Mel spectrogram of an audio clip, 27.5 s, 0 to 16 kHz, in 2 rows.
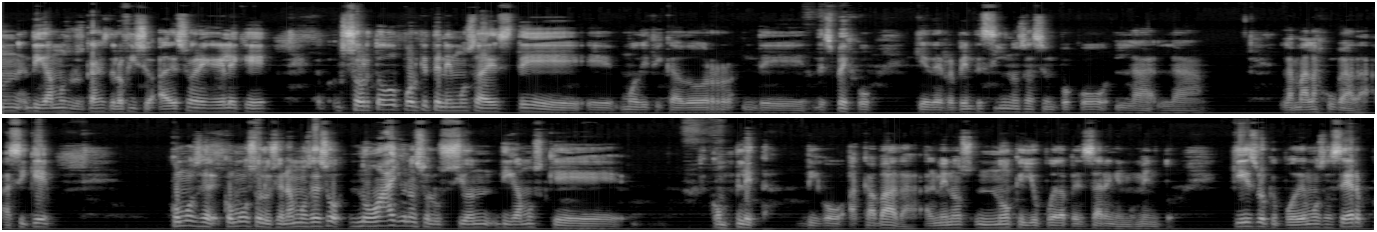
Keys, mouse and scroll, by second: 1.0 middle click, 1.4 middle click, 2.4-3.0 scroll up 1, 3.0 shift+middle click, 4.4-5.7 scroll down 2, 5.3 middle click, 5.7-9.4 middle drag, 10.5 click, 14.2-15.4 drag, 15.4 middle click, 16.3 middle click, 19.8-20.9 drag, 21.0-22.1 drag, 22.8 Tab, 25.4-27.2 middle drag, 27.2 click.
